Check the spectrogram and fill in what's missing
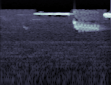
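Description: A brief fragment of Eurasian blackcap song: a thin high note, then a quick scratchy warble and a final squeaky note, over faint background hum.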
